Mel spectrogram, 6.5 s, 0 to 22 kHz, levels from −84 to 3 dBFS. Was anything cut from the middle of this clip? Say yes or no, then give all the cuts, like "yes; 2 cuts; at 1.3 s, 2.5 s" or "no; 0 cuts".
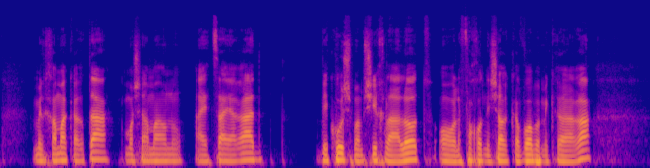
no; 0 cuts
